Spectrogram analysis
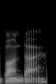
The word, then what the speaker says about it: Bondi: yeah it's pretty good thank you for saying Bondi like a real person what is it supposed to say that's how you say it people say Bondi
